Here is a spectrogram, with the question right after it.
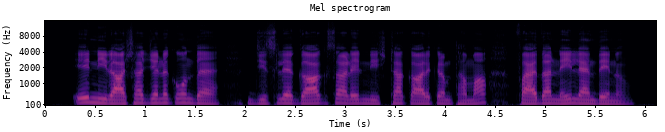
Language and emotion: Dogri, sad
